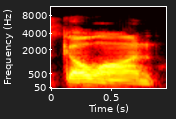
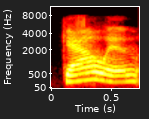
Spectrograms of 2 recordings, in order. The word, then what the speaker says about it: Gowan: How often does Go On perform the national anthem? Am I pronouncing his name right? No, you're not. Gowan, I think is who you mean to say.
